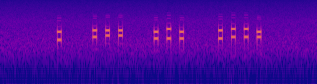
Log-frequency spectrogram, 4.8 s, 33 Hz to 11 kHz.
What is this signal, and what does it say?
DTMF, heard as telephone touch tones, dialled by machine, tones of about 60 ms. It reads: 1 800 464 5997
